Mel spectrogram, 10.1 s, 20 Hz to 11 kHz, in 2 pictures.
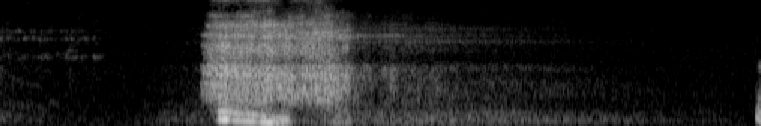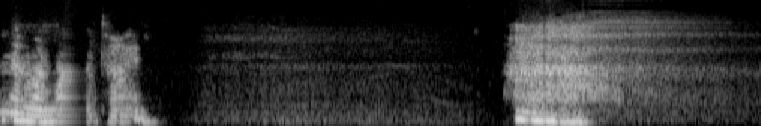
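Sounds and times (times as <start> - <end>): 
person taking a long drawn-in breath during a deep-breathing relaxation exercise: 1.3 - 4.1, 6.4 - 10.1
speech: 1.4 - 1.8, 5.1 - 6.2, 8.5 - 9.1
person yawning with a falling voiced groan during a deep-breathing relaxation exercise: 1.4 - 2.4.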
